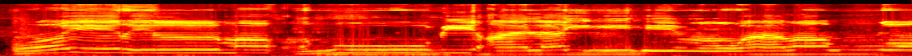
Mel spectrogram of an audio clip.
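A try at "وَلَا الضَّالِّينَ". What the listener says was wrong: Udah bagus Bunda, tinggal waladhdallin dia dialirkan suaranya. waladdo, dialirkan suaranya. Nah, waladdo. Gimana Bunda, huruf dot makrojnya di mana Bunda? Ke gigi geraham atas. Bo. Bo. Waladdo.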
